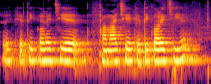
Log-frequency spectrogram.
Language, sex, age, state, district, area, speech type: Maithili, female, 45-60, Bihar, Samastipur, rural, spontaneous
